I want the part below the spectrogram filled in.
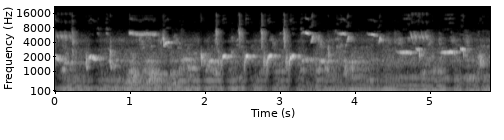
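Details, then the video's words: Indoors at home, a thrush nightingale delivers rapid varied phrases: a run of repeated clear whistled notes, high pure tones and brief chattering chirps, over a steady low room hum. "Пение соловья дома"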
